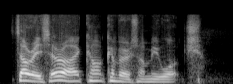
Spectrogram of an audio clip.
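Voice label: English male, voice; Pirates Of The Caribbean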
